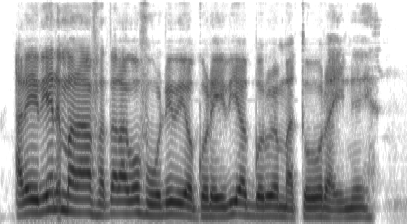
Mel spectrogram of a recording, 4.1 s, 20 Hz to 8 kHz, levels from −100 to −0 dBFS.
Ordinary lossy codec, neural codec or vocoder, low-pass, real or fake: none; codec, 16 kHz, 2 kbps, FunCodec, trained on LibriTTS, 25 frames a second; none; fake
